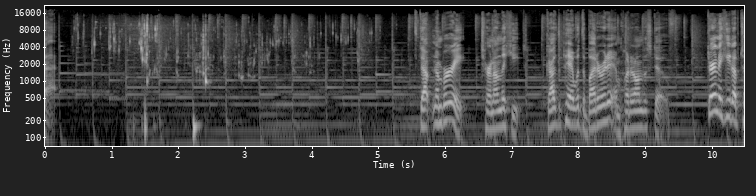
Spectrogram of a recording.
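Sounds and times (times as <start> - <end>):
milk splashing into eggs: 0.4 - 5.0
speech: 5.6 - 10.4.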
